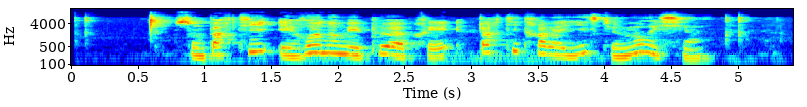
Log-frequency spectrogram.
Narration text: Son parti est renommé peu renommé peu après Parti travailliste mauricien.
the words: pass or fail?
fail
